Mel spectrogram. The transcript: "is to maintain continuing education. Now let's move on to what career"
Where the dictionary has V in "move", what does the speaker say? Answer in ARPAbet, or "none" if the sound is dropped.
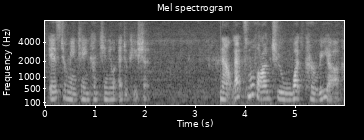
V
